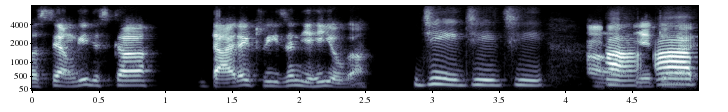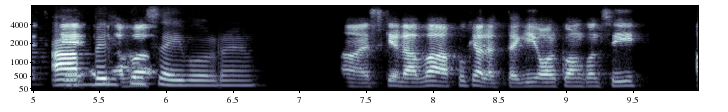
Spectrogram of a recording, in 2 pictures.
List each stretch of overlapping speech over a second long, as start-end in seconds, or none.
4.3-5.9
